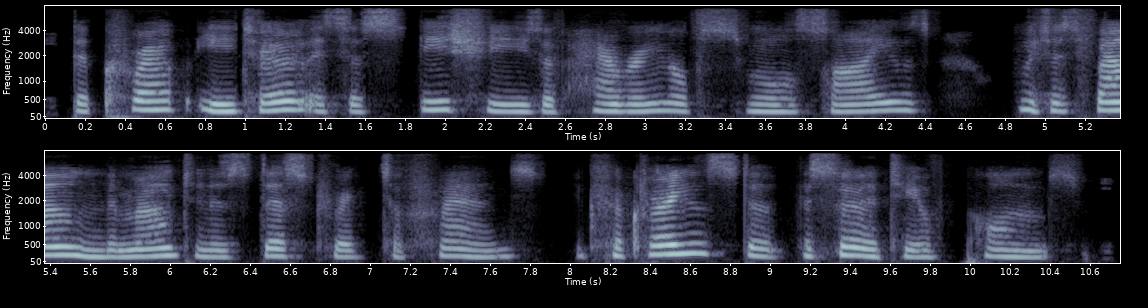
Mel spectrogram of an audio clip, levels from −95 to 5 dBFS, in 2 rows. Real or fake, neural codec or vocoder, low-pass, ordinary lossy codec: fake; codec, 24 kHz, 0.9 kbps, WavTokenizer, medium music audio release; 7.2 kHz; AAC, 32 kbps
